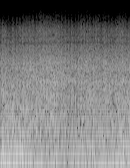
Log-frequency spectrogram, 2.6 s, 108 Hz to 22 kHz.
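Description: Submachine guns fire on the move during a WW2 battle in the strategy game Steel Division 2, a distant, fairly faint rattle of dense, continuous bursts with no voices.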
